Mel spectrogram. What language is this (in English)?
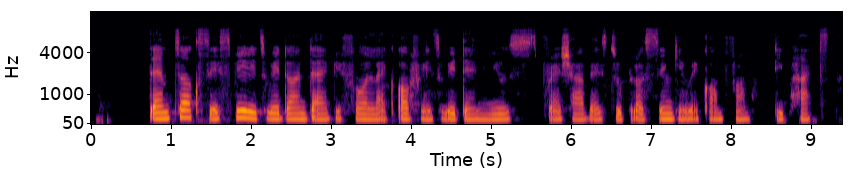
Nigerian Pidgin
